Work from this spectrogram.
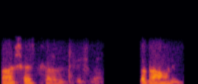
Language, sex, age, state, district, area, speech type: Kashmiri, male, 30-45, Jammu and Kashmir, Pulwama, rural, conversation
